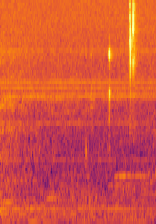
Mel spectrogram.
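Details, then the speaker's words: Newly installed gas tankless water heater, batteries fitted, cold water on and hot faucet open: a few sharp, crisp ticks in quick succession as the igniter engages to light the burner. Normal igniter clicking. "for the clicking of the unit this signals that the ignition is engaged and telling the unit to ignite"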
